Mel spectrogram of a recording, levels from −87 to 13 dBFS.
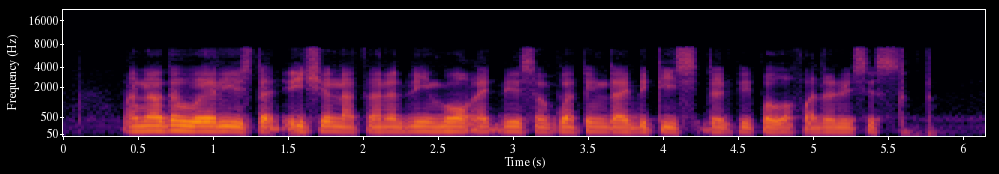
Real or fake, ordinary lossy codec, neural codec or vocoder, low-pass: fake; none; codec, 16 kHz, 1 kbps, FunCodec, trained on Chinese and English, 50 frames a second; 7.2 kHz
